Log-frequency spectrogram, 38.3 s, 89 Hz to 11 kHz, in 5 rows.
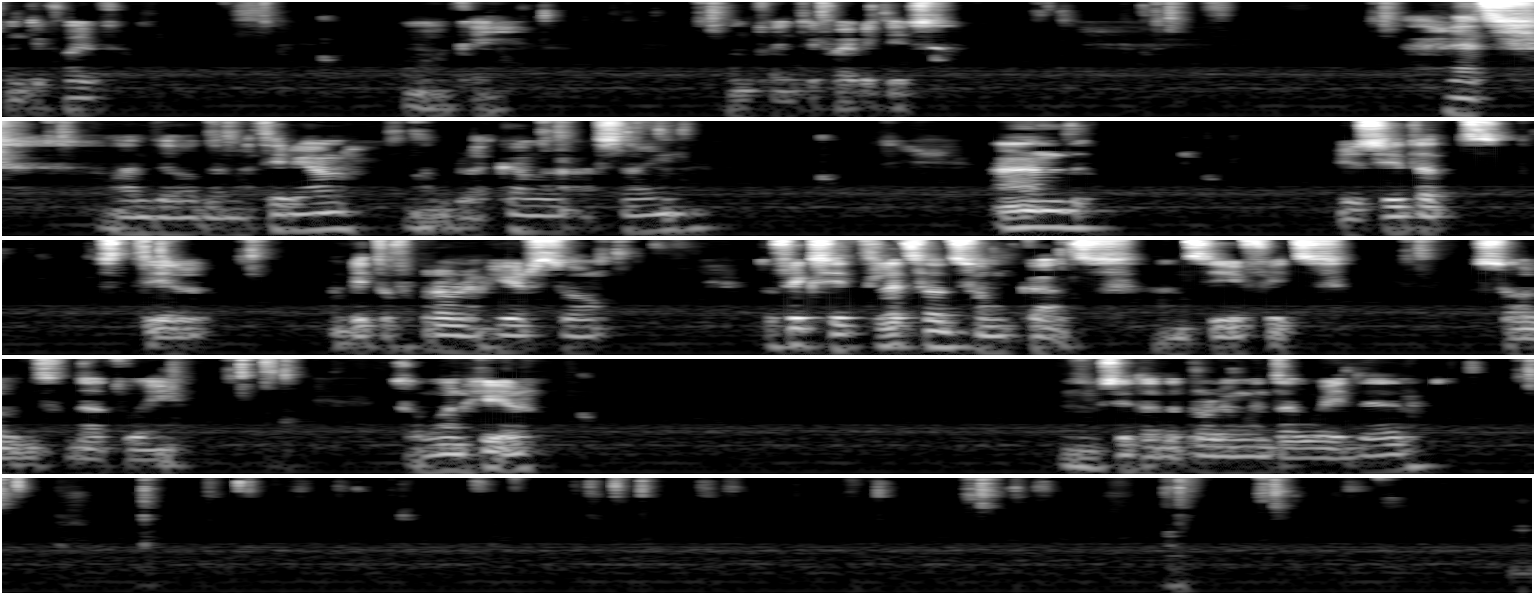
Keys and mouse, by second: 1.7 middle click, 3.5 click, 4.1 Tab, 4.7 middle click, 5.2 Tab, 5.6 3, 5.7 click, 6.8 click, 7.9 click, 8.7-9.8 drag, 10.3 click, 11.1 Tab, 11.8-13.1 drag, 13.8-14.8 drag, 15.4 Tab, 15.9 3, 16.0 click, 16.5 click, 18.3 click, 25.5 Tab, 26.0-28.1 middle drag, 29.2 Tab, 30.3 1, 30.5 click, 33.0 Escape, 33.8 Tab, 34.2 Tab, 34.9 a, 35.4 click, 35.7 1, 36.5 k.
